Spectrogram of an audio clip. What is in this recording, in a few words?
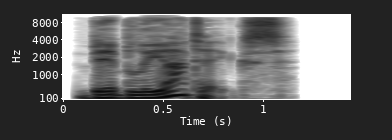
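"bibliotics", British English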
